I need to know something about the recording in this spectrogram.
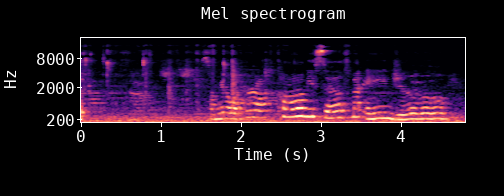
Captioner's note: sing-song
